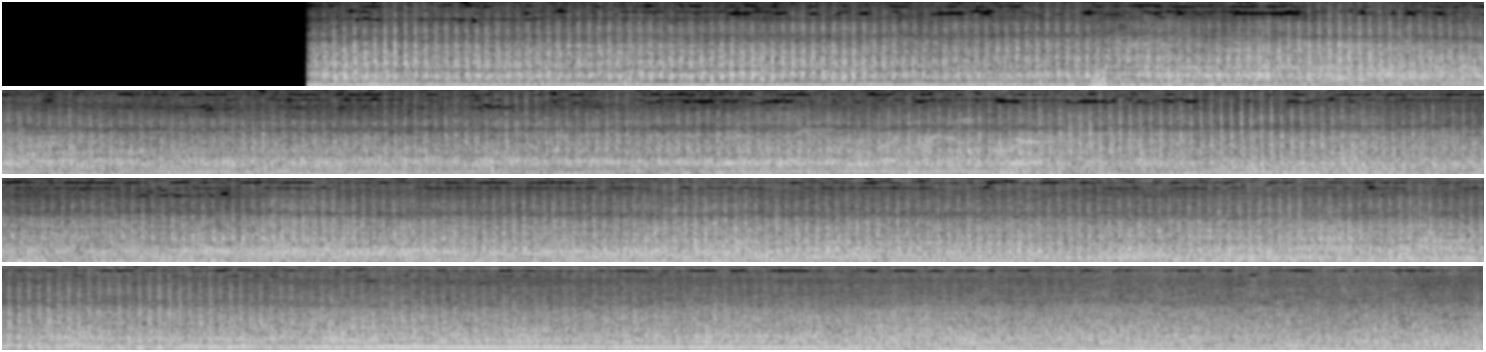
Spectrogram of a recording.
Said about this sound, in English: helicopters, Department of Homeland Security and Border Control helicopters, literally flying at extremely low levels to try and clear away the water protectors.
